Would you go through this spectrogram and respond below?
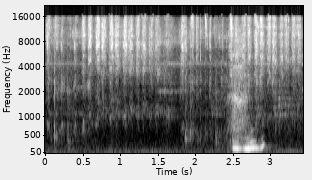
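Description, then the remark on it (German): Scrubbing with a black toothbrush while brushing teeth: quick, rhythmic bristle strokes rasp steadily back and forth, with a brief muffled hum-like vocal sound near the end. “Zähne putzen, Gespräche über den Tod.”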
